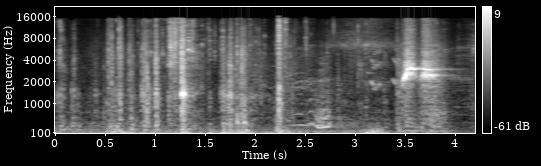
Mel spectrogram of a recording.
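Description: Keys rattling and clicking in a front-door deadbolt lock as it is unlocked, with a run of knocks and clicks as the door is opened. A short high squeak comes near the end.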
